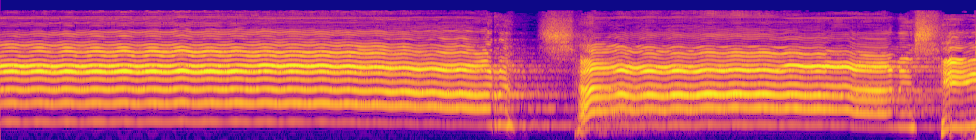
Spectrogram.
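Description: A tenor voice singing unaccompanied: one long high note with vibrato, a quick breath about four seconds in, then a second long held note that sinks slightly in pitch toward the end.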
